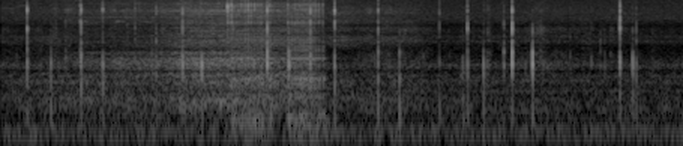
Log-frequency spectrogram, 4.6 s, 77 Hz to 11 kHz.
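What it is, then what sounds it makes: Phone with a physical plastic keyboard being typed on. Thumbs tap rapidly on the backlit plastic keyboard of a small BlackBerry Q10 phone while typing text. The result is a quick, irregular run of sharp, dry clicks with brief bright ticks over a soft rustling bed.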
